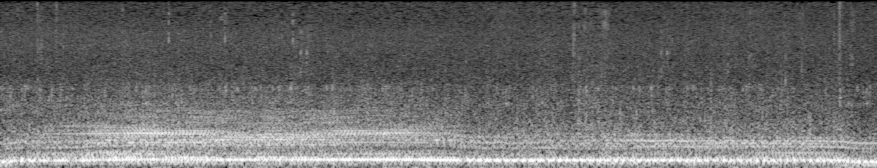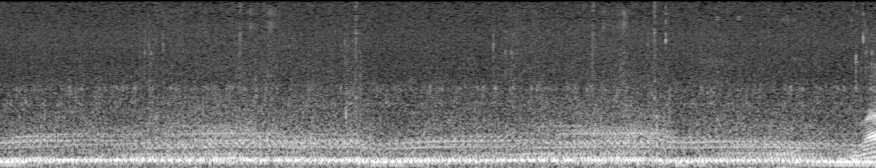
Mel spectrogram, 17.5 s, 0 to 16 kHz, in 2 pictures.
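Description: A Mercedes-Benz G500 engine drones continuously in the off-road driving game Spin Tires, a steady loud rumble with slow rises and falls in pitch as it strains to pull free.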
